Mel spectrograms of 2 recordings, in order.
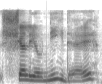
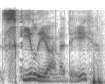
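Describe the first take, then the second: First: The name is said the Italian way. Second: The name is said the Australian way. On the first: "My Italian friend pronounced it" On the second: "my Australian buddies pronounce it"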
